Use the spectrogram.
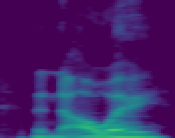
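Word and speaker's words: Nanaue: How do you pronounce that? Nanawe? Nanawe. God, I always forget it. Nanawe?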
